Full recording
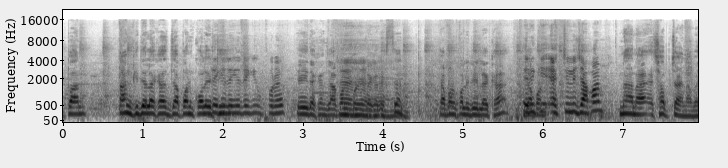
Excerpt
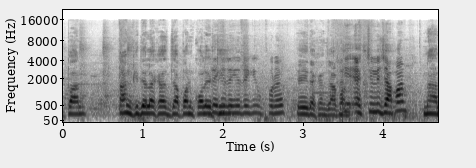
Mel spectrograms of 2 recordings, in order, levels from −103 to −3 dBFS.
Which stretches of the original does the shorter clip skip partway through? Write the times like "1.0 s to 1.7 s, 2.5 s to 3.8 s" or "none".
3.5 s to 5.9 s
